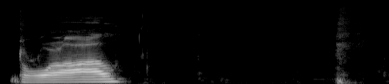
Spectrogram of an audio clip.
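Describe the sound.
A voice produces one drawn-out, garbled vocal phrase, a person saying it backwards to mimic speech played in reverse without playing a recording. Silence follows, then a brief breathy burst near the end.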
